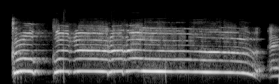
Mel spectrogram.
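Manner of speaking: high, loud, slow rooster crow. Shown as a demonstration. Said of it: "can you do a cock-a-doodle with me".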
